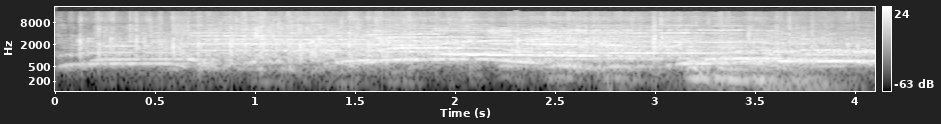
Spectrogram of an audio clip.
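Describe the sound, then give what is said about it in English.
An audience cheers and applauds to welcome a guest onstage for a Christmas story presentation. The loud roar of clapping, shouts and whoops is sustained throughout. “So if you guys will give a hand and welcome my brother, Stefan.”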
